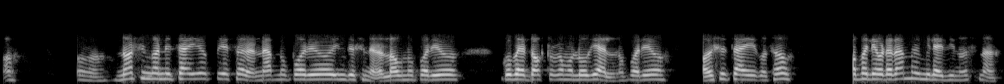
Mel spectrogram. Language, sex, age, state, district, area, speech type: Nepali, female, 60+, West Bengal, Kalimpong, rural, conversation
